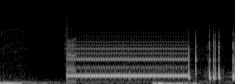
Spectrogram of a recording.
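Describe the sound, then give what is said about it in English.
A phone ring sounds on a call placed to a cable company: one steady, buzzing ring tone holds for just over a second, followed by a few short, clipped sounds. “This time we're going to use James Earl Jones to call a cable company.”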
